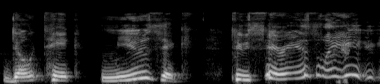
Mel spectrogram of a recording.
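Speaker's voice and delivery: slow, high emphasis tipping into laughter; emphatic, laughing. Real, not acted. Singer sharing lessons learned, emphatic and laughing. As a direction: land each word, then crack up.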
